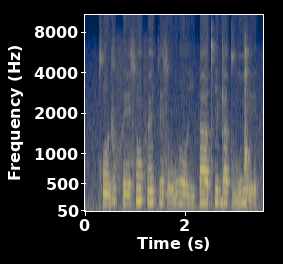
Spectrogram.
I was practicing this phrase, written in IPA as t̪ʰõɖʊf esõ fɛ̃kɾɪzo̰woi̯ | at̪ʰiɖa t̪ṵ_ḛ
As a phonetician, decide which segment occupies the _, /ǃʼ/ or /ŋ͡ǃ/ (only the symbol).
ŋ͡ǃ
